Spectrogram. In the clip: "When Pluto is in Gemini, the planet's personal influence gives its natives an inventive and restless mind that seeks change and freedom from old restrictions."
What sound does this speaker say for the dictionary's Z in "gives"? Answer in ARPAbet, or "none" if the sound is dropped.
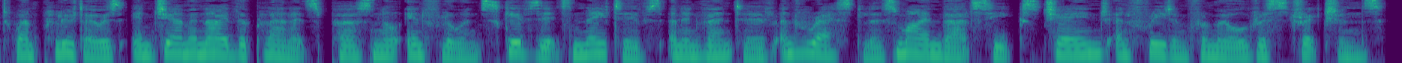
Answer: Z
